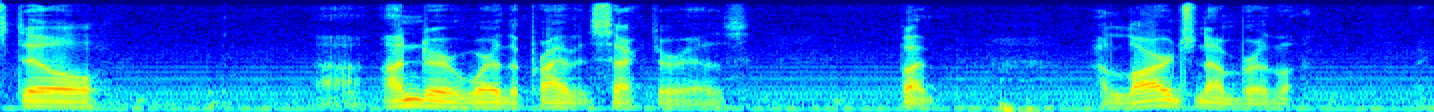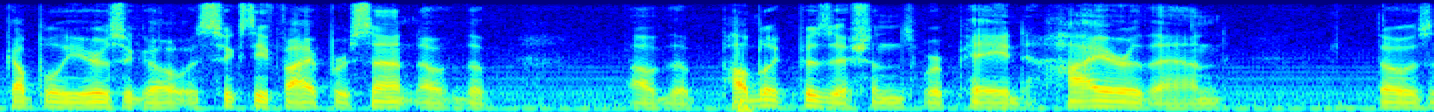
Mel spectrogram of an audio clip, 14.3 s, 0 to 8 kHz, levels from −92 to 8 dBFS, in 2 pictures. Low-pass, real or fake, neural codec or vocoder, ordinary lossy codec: 7.2 kHz; real; none; Opus, 64 kbps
